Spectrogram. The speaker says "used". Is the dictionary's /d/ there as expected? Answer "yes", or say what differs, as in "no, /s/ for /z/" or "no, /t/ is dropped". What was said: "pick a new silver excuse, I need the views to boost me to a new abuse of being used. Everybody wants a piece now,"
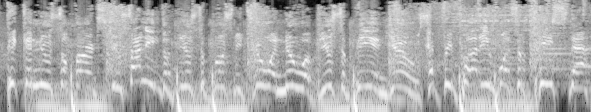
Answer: no, /d/ is dropped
